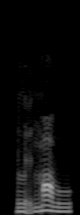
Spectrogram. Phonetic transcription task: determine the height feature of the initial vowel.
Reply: mid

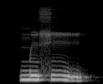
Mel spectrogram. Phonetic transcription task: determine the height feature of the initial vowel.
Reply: high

